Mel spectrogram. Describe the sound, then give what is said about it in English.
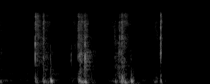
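A tarot card is pulled from a Wild Unknown deck: four soft, quick papery swishes and rustles, faint and close together, then quiet. “Let's pull a card”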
